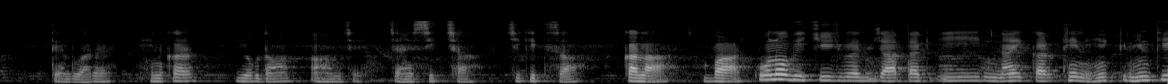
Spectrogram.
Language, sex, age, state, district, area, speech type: Maithili, male, 60+, Bihar, Saharsa, urban, spontaneous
